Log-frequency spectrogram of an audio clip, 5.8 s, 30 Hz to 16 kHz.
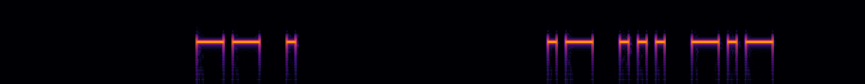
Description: Morse code, heard as a keyed tone, about 20 wpm, 700 Hz. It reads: ME ASK
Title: 4x Word-Spacing - Sets of 4 Words - 20wpm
